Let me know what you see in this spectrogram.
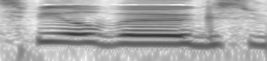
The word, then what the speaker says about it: Spielberg: Spielberg. As in Afrikaans spiel, as in play. Berg. – Mountain.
